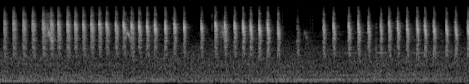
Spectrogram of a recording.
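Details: A fast, almost unbroken series of shrill repeated chirps from sparrows at a plum-tree feeding place at a Tenmangu shrine, Japan, 21 June 2022, where a new chick has joined the flock.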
